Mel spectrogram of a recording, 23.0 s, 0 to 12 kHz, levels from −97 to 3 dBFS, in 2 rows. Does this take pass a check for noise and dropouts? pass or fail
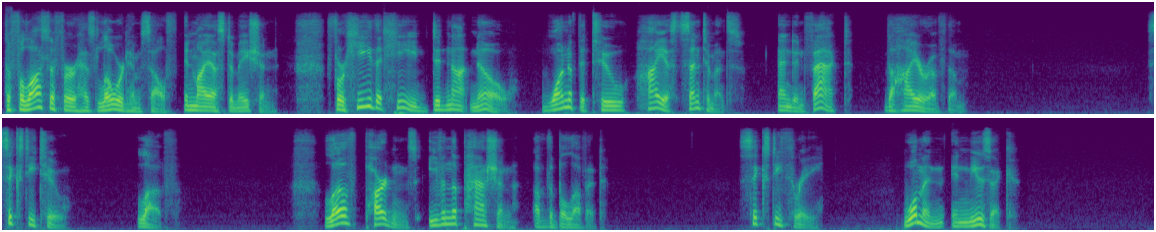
pass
